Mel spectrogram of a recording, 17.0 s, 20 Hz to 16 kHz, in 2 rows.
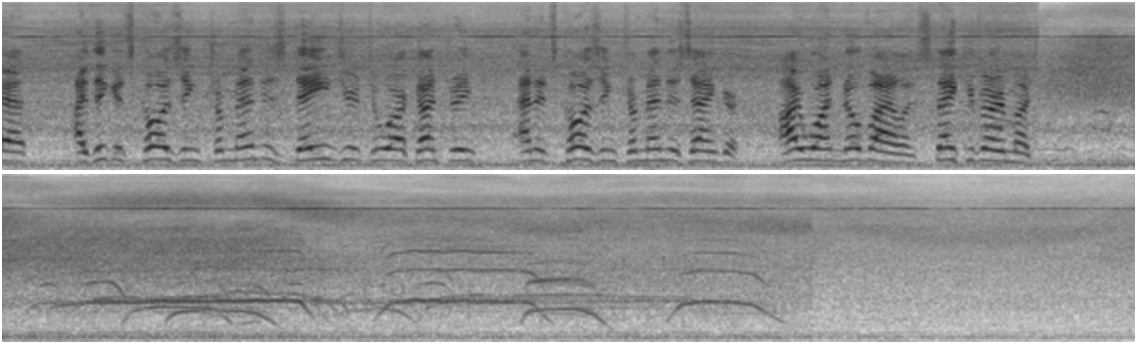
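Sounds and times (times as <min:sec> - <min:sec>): helicopter engine hum with whine: 0:00.0 - 0:17.0.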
